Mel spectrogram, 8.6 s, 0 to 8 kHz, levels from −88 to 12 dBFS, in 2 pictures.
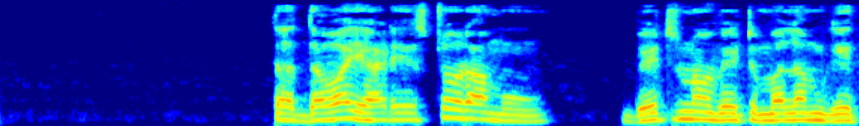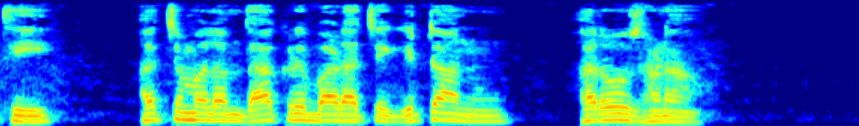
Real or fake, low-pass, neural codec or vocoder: real; 7.2 kHz; none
